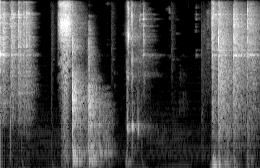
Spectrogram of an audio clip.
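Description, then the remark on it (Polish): A bottle of Łomża beer is pried open with a bottle opener: a series of sharp metallic clicks and clinks in several loud bursts, with a rattling clatter like the cap falling. “Nie to, że rzucam tym kaps kapslem, że go tak słychać bardzo, ale no po prostu brakuje trzeciej ręki, bo w jednej mam piwo, w drugiej mam otwieracz, no a trzecia by się przydała, żeby złapać kapsel.”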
